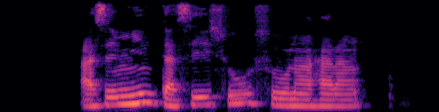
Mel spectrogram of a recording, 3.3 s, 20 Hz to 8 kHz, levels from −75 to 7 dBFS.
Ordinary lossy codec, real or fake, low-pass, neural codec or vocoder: Opus, 24 kbps; real; 7.2 kHz; none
